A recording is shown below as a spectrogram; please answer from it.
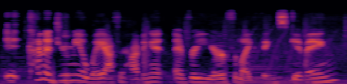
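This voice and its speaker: A woman's voice: mid-range voice, lively intonation, quick pace, music in the background. A woman guest in a casual chat, rambling along and stacking up fillers like "okay" as she explains herself.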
